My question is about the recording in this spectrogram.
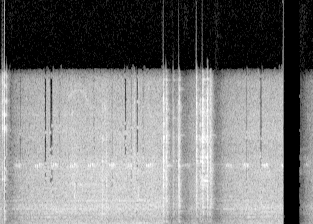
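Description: Small sharp metallic clicks and taps from soldering work on a strobe light's metal case, a cluster of them about three to four seconds in, over a steady background hiss and hum. The sound cuts out briefly just before the end.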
